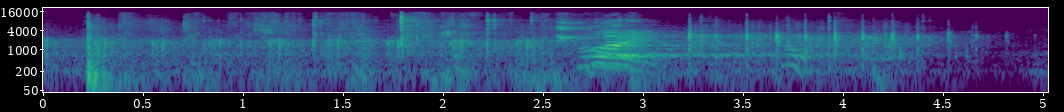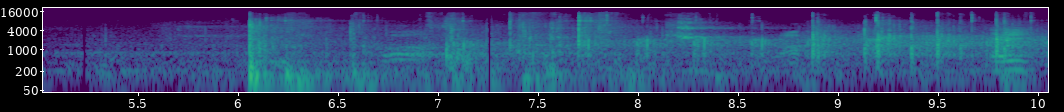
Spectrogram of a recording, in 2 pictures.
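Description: Table tennis ball clicking rapidly back and forth off rackets and table in two fast rallies, each opening with a louder knock. A player's shout comes about three seconds in as a point ends, and another near the end.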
